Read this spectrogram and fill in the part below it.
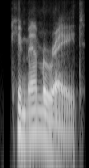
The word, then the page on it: commemorate: American English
